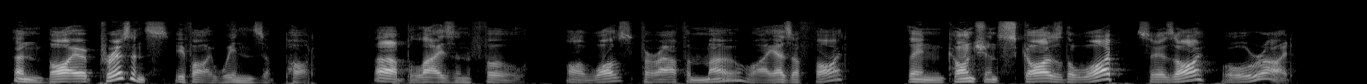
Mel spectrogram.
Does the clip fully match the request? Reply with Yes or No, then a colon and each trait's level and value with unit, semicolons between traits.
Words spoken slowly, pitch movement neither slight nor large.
Yes: slow, 130 wpm; average, 3.8 semitones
